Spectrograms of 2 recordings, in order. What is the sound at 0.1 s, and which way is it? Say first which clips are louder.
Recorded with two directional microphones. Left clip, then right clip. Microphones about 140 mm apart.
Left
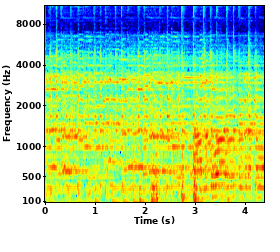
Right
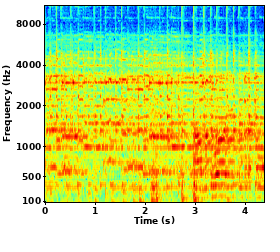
Music: right 7 dB; 45° left (ahead or behind).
